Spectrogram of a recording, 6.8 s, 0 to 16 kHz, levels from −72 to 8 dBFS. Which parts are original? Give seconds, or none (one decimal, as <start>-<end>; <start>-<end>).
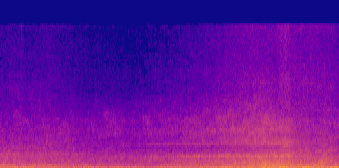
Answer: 0.0-0.7; 2.5-3.9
